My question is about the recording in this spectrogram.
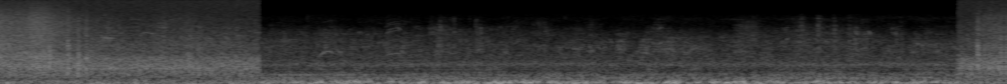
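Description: Faint calls of a flock of small birds flying overhead, a few short chirps, over a low background rumble.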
